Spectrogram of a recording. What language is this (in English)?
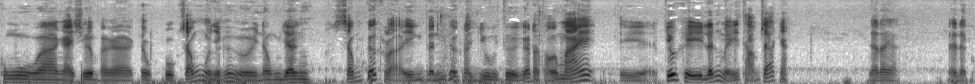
Vietnamese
